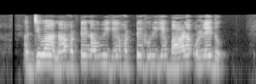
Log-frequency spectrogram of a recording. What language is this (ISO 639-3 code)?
kan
